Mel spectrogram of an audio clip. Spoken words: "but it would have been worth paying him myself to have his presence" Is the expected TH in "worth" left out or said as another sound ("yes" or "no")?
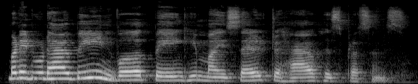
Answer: yes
